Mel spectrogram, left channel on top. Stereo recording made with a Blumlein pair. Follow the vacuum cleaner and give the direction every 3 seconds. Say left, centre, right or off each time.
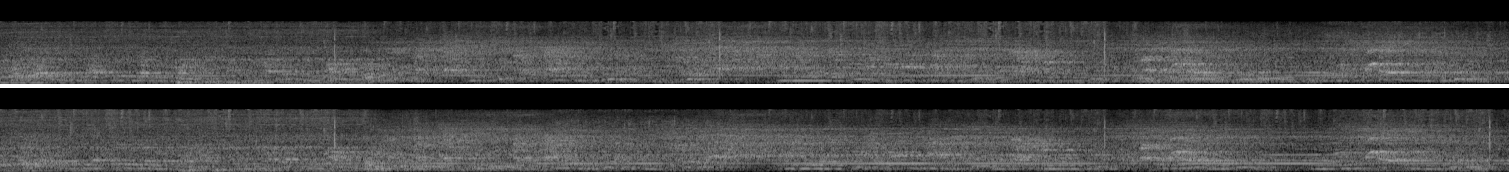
right, right, centre, right, right.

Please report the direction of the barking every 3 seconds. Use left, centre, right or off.
left, centre, right, right, centre.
